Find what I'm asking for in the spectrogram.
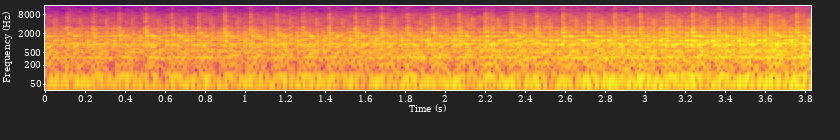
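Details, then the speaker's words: PT Cruiser engine run with no oil after another shop replaced the oil sending unit: steady rapid knocking, about four a second, through the idle, with heavy blowby and oil leaking; the engine is destroyed. "Oh, y'all hear that noise? >> Oh, no. Oh, so it's knocking."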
